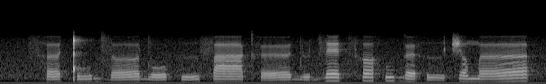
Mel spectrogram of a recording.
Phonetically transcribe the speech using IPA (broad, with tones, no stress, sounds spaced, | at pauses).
t͡sʰ ɐ˩˧ ǃ u˩˧ d͡z ʌː˩˧ d o˩˧ k ɯ˩˧ f aː˧ kʰ œː˩˧ d ɯ˩ d͡z ɛ˥ t͡sʰ ʌ˥ h u˥ ɡ œ˧ h ɯː˩ t͡ʃ ʌ˥ m ɐː˧˥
